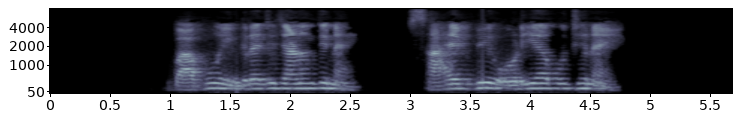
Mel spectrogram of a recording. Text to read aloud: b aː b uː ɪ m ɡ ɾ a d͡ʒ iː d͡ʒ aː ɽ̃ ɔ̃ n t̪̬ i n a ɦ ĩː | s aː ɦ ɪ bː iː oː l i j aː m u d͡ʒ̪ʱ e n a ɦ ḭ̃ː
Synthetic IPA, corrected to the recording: b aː b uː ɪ ŋ ɡ ɾ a d͡ʒ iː d͡ʒ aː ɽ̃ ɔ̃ n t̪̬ i n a ɦ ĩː | s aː ɦ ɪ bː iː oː ɽ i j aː b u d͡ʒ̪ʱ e n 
